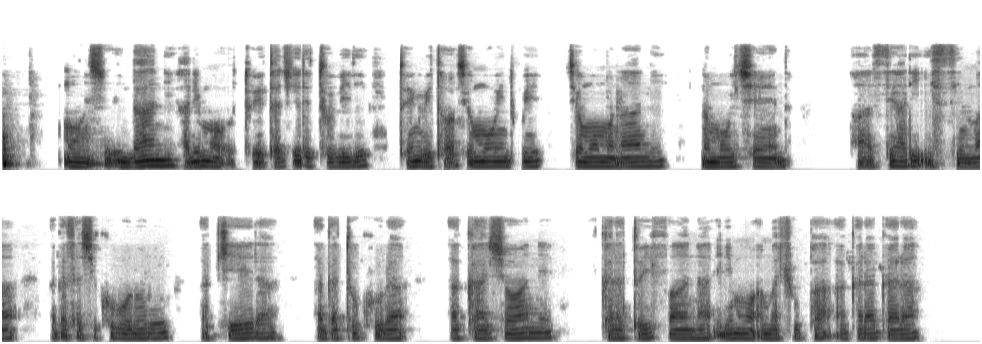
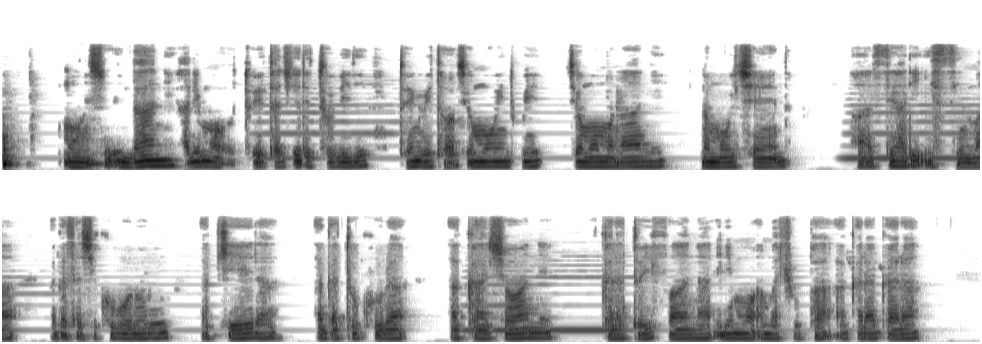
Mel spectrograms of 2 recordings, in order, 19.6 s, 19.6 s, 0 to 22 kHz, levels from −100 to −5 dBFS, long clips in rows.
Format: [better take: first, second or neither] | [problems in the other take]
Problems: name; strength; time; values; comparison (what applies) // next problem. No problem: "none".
first | noise reduction (classical method log-MMSE)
